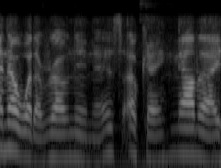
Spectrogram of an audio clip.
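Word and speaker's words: Rhonin: But it's it's not Rondin, it's Ronin. I know what a Ronin is.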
